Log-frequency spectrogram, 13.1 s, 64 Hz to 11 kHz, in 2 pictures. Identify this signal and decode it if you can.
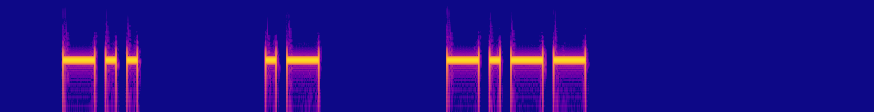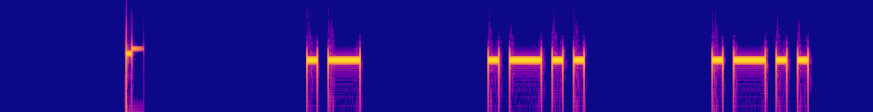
Morse code, heard as a keyed tone, about 15 wpm, spaced as for 7 wpm, 700 Hz. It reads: DAY ALL
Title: 4x Character Spacing - Top 200 Words - 15wpm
